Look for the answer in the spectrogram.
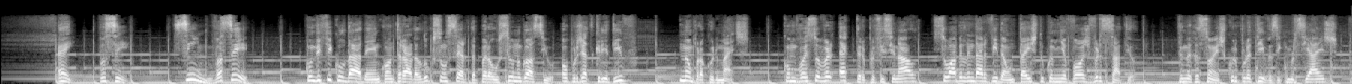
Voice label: EP male, portuguese; 葡萄牙语配音员（男3）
